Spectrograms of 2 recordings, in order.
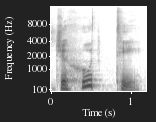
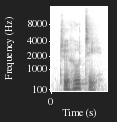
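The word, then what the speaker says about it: Djehuty: Now, generally you have an ibis here for Thoth, but this is actually the full name phonetically written out for Thoth. It's Jehuti. That's his phonetic name, Jehuti.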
